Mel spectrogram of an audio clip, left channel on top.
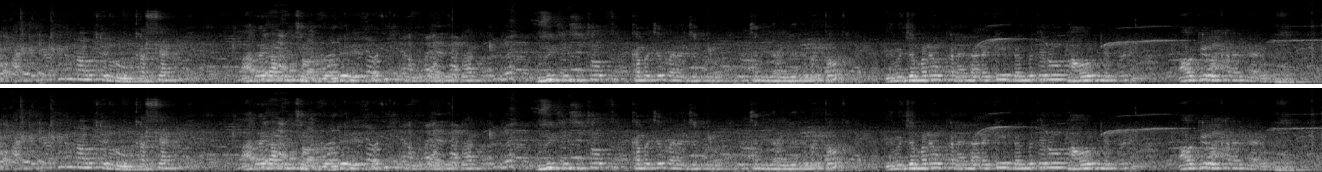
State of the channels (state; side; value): identical; both; correlation 1.00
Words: አውቄ ነው ቀስ ያለ አረጋግቼዋለሁ። ብዙ ጊዜ ሲጫወት ከመጀመሪያ ጀምሮ እንትን እያየ የመጣሁት የመጀመሪያው ቀለል አድርጌ በምጥለው ታወሩ ነበር። አውቄ ነው ቀለል ያደረጉት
